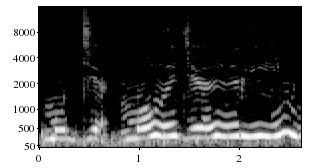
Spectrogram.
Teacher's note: bunyikan qalqalah pada huruf jim yang mati di tengah kalimah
